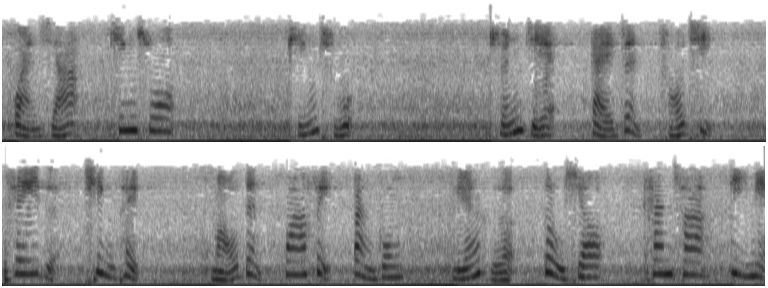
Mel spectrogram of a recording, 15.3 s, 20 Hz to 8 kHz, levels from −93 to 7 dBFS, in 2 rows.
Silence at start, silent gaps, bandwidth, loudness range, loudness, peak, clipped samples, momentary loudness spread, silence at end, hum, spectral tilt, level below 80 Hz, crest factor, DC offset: 0 s; none; 5.8 kHz; 2 LU; -16 LUFS; 0 dBFS; under 0.1%; 12 LU; 0 s; none; -8.5 dB/octave; -32 dBFS; 16 dB; 30%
